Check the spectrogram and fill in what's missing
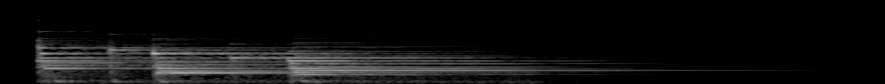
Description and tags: A phrase in style of Debussy and contemporaries.
story-telling, atmosphere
